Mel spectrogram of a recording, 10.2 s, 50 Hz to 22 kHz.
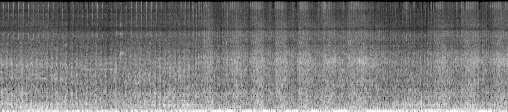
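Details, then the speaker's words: Old Honda Vario 125 LED scooter after repair: steady even low idle putter, no knocking or rough tapping; engine now smooth and cool, radiator shows no bubbles (no head gasket leak). "Untuk suara mesinnya sudah halus, kita cek di bagian radiator, usahakan itu nggak ada buih ya,"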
